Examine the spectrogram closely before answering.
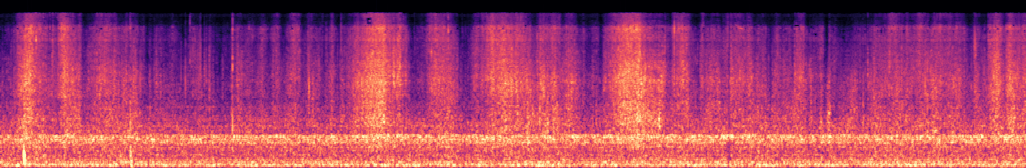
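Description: A soapy sponge is squeezed, with wet squelching and fizzing foam.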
